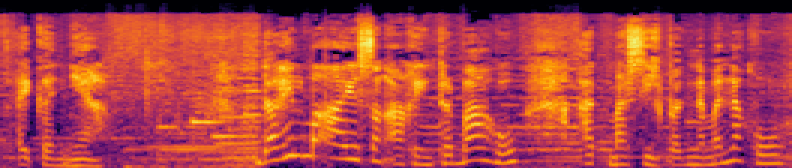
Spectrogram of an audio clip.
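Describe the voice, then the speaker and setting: A hardworking, dutiful young Filipino woman, played by an actress, carries a radio drama in a mid-range voice. Loud music plays right behind her. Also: mid-range voice, natural voice.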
